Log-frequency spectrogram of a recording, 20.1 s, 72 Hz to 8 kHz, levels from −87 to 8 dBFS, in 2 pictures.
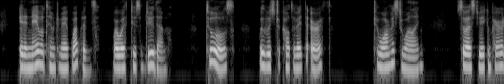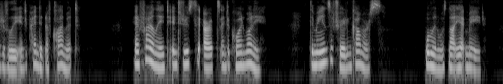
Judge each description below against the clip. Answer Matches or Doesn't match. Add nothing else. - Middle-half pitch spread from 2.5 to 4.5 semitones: Matches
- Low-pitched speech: Doesn't match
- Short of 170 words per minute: Matches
